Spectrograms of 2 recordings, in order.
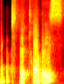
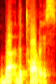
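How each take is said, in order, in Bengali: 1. 'but' শব্দের শেষের t উচ্চারণ করা হয়। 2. 'but' শব্দের শেষের t বাদ যায়। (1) "আমরা বলি না বাট দ্য টর্টয়েস" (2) "যারা নেটিভ স্পিকার তারা এটা কিভাবে উচ্চারণ করে জানো? বা দ্য টর্টয়েস"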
